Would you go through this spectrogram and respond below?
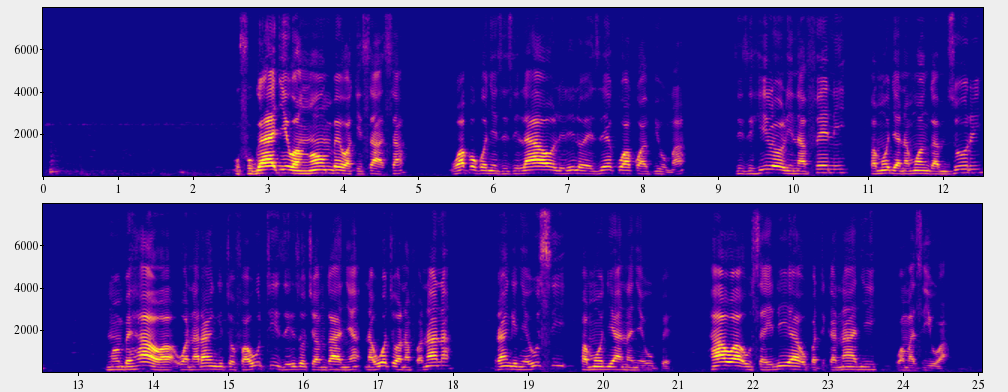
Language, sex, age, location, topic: Swahili, male, 25-35, Dar es Salaam, agriculture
